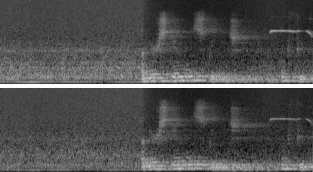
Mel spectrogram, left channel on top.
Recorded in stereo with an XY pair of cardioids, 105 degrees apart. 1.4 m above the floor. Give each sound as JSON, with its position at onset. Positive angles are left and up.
{"t": 1.4, "sound": "a man speaking", "azimuth_deg": 40, "distance_m": 3.5}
